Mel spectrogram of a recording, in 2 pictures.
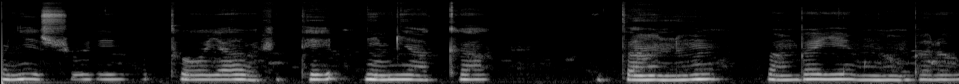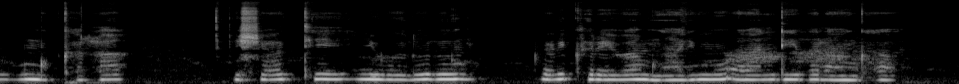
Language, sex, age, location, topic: Kinyarwanda, female, 25-35, Huye, education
